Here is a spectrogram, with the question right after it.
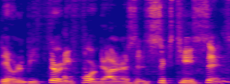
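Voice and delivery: put-on mad-sounding, angry Russian voice. Telling others about a Russian lady at a Walmart register, imitating a mad-sounding Russian cashier. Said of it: "it just sounded like she was mad".

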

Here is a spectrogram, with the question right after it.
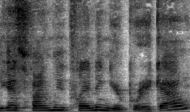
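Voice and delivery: playful, high, sing-song taunting voice. A voice calls out to the group from the corner of the room: teasing voice. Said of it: "There's like a teasing voice".

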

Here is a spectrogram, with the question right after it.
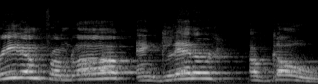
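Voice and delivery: slow, drawn-out reading, every word landing. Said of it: "I'm just gonna read them slowly".

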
